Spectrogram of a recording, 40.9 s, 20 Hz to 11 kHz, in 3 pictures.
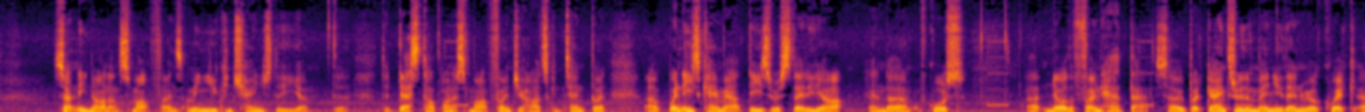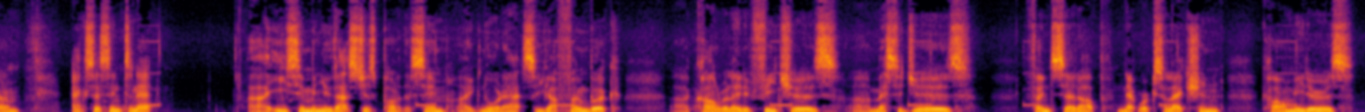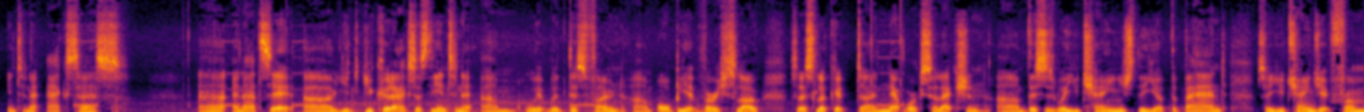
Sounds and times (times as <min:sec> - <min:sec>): Speech: 0:00.6 - 0:15.3, 0:16.0 - 0:28.6, 0:29.3 - 0:40.9
Telephone dialing, DTMF: 0:09.8 - 0:10.1, 0:19.2 - 0:19.4, 0:28.0 - 0:28.3, 0:33.0 - 0:33.3, 0:36.1 - 0:36.4.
